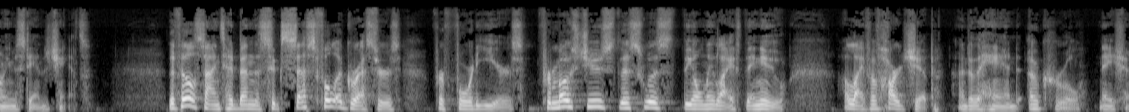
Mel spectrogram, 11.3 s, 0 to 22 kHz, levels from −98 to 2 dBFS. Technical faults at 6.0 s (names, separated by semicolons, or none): clock drift between sender and receiver; repeated timing corrections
